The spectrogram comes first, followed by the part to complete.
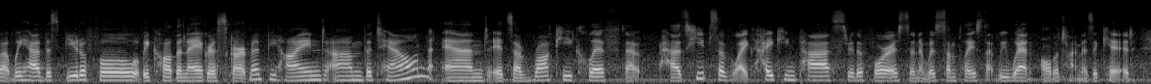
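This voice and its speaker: A woman with a Canadian accent speaks at a medium pitch and a moderate pace, her intonation fairly even and her speech carrying hardly any pauses over noticeable background noise. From Canada, Hamilton, Ontario. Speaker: local government sustainability officer. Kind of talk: interview. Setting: live stream.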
